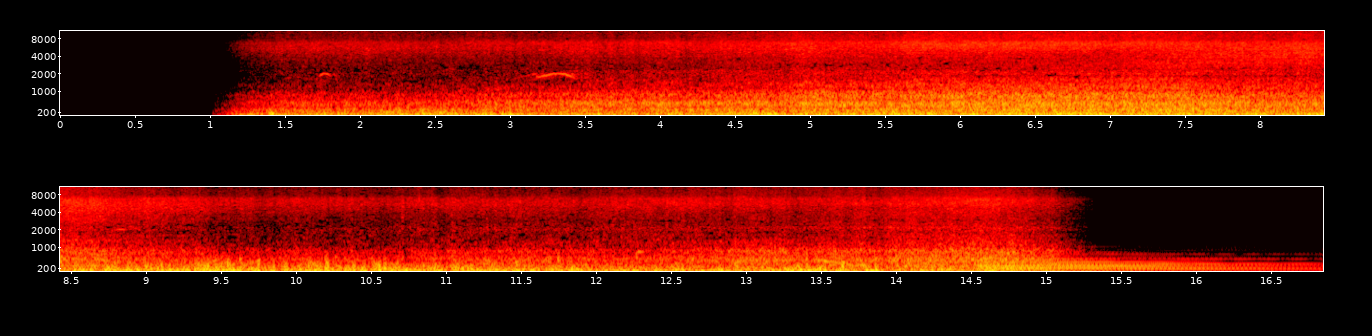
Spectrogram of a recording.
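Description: Sea waves breaking on a shore, with wind buffeting the microphone as a heavy low rumble. It starts about a second in and cuts off sharply near the end, where soft piano music takes over.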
